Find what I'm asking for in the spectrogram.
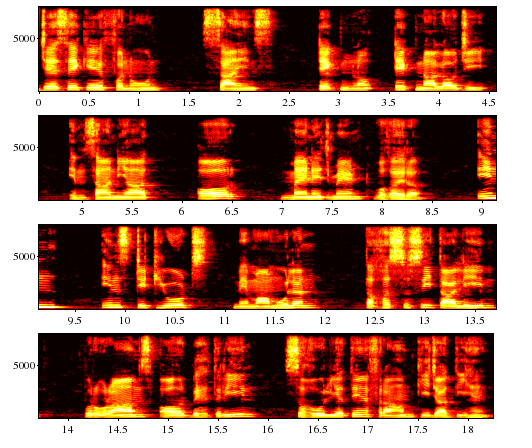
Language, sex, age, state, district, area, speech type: Urdu, male, 18-30, Delhi, East Delhi, urban, spontaneous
